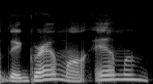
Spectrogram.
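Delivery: usual speaking voice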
